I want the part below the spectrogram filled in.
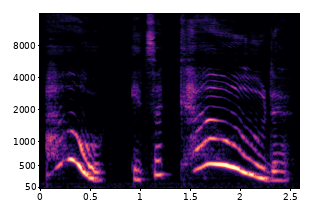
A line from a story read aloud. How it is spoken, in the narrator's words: Vala said brightly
